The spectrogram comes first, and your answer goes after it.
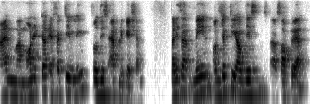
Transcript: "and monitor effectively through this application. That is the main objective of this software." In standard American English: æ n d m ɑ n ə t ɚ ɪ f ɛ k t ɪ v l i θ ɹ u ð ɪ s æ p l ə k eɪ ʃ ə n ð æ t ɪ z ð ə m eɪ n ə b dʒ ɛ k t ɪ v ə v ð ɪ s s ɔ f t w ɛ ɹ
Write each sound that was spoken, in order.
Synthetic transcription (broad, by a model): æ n d m ɑ n ə t ɚ ɪ f ɛ k t ɪ v l i t ɹ u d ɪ s æ p l ə k eɪ ʃ ə n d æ t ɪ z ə m eɪ n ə b dʒ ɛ k t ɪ ə v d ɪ s s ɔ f t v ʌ ɹ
